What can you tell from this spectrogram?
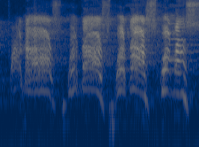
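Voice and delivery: high, loud cry of panas; screaming. Retold or imitated. Man under prayer screams, high and loud. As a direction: yell panas as if burning. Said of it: "Dia teriak".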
